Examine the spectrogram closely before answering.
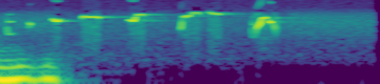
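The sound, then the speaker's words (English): A small bird chirps in a few short, high, thin notes spaced closely apart, faint and alone after a brief trailing voice at the start. “come back and sing anytime you care to, little bird.”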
